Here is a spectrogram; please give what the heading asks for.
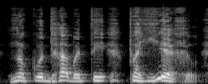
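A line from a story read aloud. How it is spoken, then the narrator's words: Laughing. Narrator (Russian): рассмеялся директор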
